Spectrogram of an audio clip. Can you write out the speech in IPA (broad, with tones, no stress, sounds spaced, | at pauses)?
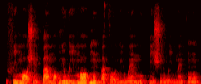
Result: f i˦ m ɔ˦˨ ʃ ɛ̃˨ k͡p a˨˦ m ɔ˧ b ĩ˦ w i˧ m ɔ˦ b ũ˦˨ m a˨˦ k o˦˨ n ĩ˨ w ɛ̃˨˦ m u˦ k͡p i˦˨ ʃ ĩ˨ w i˨ m ɛ̃˨ k ũ˧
